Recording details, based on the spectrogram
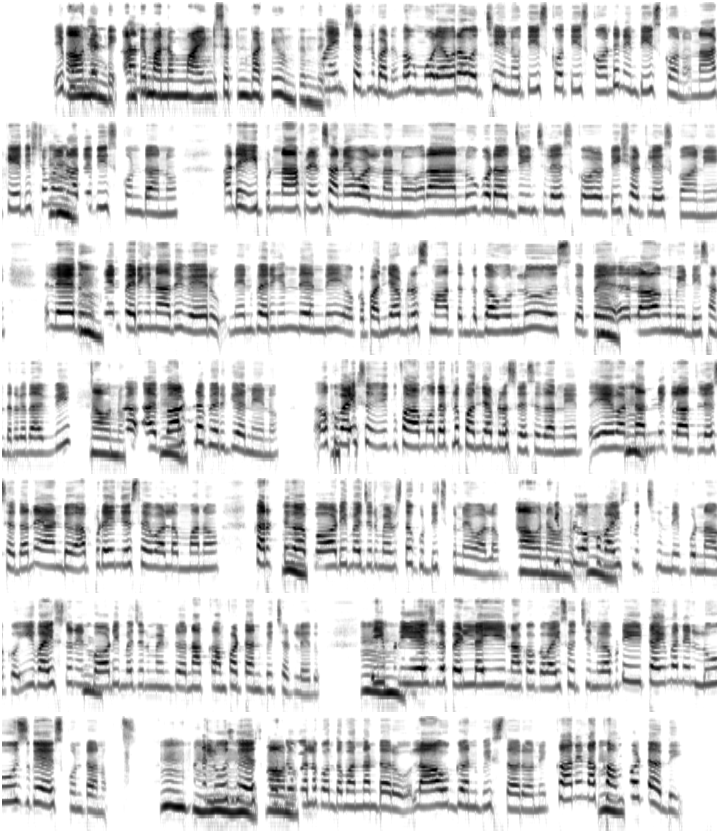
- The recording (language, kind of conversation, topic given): Telugu, podcast, సంస్కృతి మీ స్టైల్‌పై ఎలా ప్రభావం చూపింది?
- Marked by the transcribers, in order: in English: "మైండ్ సెట్‌ని"; in English: "మైండ్సెట్‌ని"; in English: "ఫ్రెండ్స్"; in English: "లాంగ్ మిడ్డీస్"; in English: "అండ్"; in English: "కరెక్ట్‌గా బాడీ మెజర్‌మెంట్స్‌తో"; in English: "బాడీ మెజర్‌మెంట్"; in English: "కంఫర్ట్"; in English: "ఏజ్‌లో"; in English: "లూజ్‌గా"; lip smack; in English: "లూజ్‌గా"; in English: "కంఫర్ట్"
